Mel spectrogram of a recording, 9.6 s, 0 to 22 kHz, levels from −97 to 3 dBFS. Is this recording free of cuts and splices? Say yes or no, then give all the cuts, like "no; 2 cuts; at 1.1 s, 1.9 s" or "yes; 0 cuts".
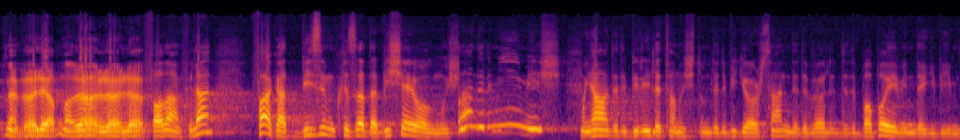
no; 2 cuts; at 4.6 s, 5.8 s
